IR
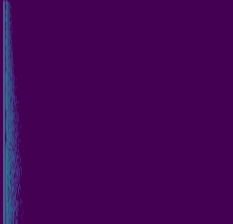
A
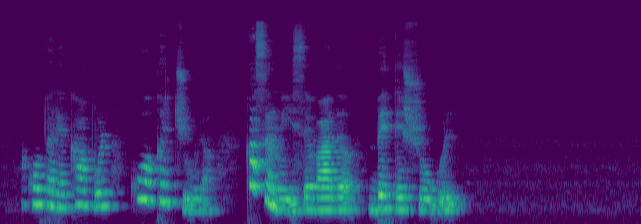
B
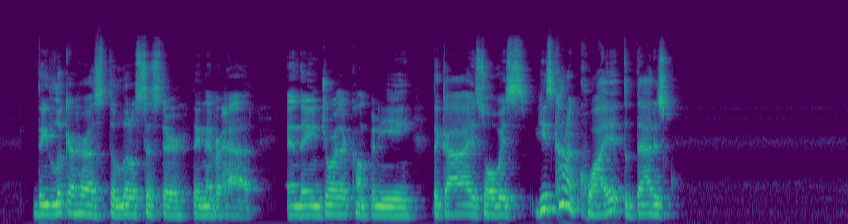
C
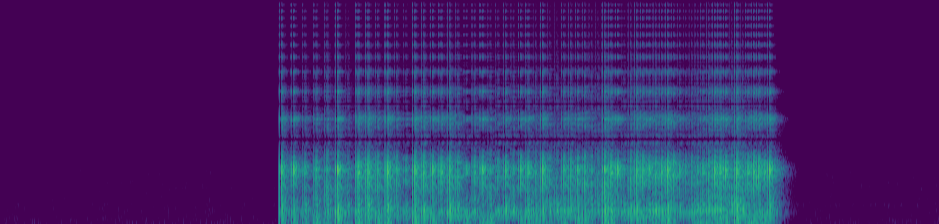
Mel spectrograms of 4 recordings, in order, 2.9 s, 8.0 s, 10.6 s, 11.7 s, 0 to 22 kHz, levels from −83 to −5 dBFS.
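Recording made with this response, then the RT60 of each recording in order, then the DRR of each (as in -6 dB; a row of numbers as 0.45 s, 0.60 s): A; 0.45 s, 0.45 s, 0.45 s; -1.0 dB, 6.0 dB, -6.5 dB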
